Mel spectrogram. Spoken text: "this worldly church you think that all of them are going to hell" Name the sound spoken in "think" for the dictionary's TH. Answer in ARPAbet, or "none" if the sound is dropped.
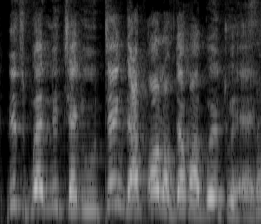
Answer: T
